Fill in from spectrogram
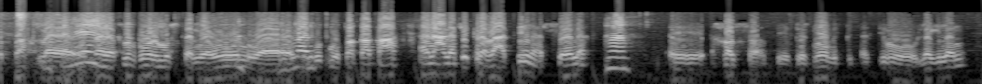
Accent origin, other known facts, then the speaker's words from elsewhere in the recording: Alexandria, Alexandria Governorate, Egypt; born there; الاسم ده منتشر هناك لان انا من مواليد هناك.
